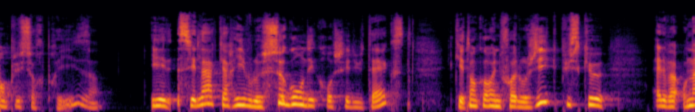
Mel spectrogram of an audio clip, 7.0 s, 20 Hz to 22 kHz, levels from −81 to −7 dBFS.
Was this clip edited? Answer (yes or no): no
